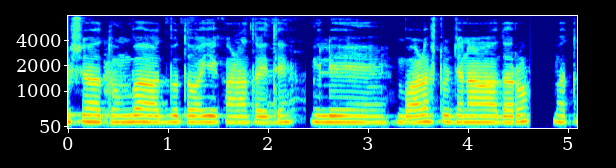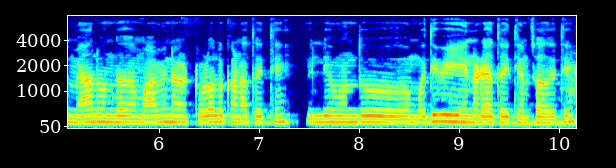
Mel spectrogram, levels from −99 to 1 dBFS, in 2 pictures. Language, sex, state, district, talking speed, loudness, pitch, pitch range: Kannada, male, Karnataka, Dharwad, 125 wpm, -29 LUFS, 165 Hz, 160-170 Hz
